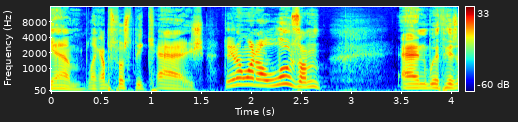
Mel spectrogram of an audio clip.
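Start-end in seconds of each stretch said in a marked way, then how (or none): 1.7-2.7 higher, louder exaggerated slang delivery; mock casual voice. Mocking the ad copy's forced casualness, hammed-up. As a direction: ham up the casual phrasing. Casual version of scripted line.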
